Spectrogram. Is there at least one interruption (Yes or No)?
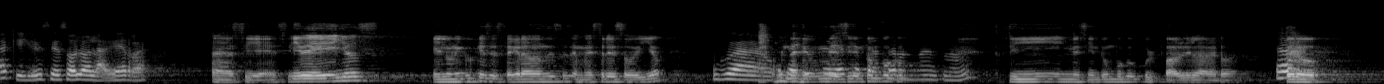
Yes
